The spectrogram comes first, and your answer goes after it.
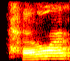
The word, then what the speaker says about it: Cara: pronouncing your name properly is it Cara or carara it's Cara although I work a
